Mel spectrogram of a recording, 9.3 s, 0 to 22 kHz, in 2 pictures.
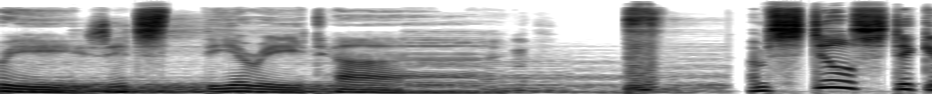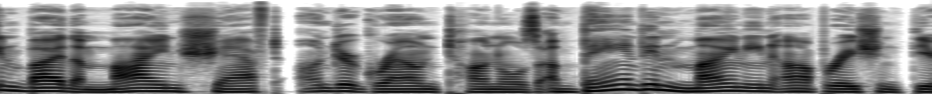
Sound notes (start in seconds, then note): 3.1 fart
